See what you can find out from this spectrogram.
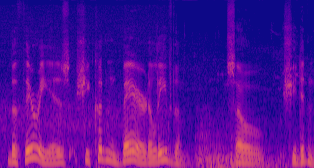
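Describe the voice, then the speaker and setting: Somewhat breathy, a man at medium pitch speaks at a very slow pace with very wide pitch swings. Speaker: TV news reporter. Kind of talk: TV news feature narration.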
